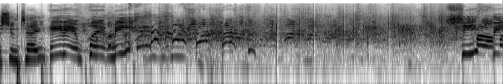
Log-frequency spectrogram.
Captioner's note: all laughing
